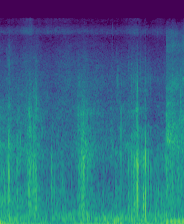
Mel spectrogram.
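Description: Footsteps on a gravel campground road, faint and irregular.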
